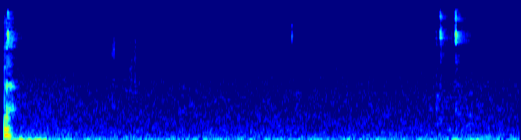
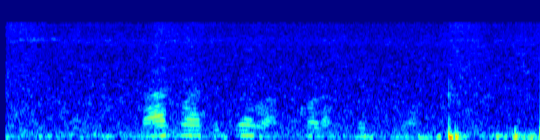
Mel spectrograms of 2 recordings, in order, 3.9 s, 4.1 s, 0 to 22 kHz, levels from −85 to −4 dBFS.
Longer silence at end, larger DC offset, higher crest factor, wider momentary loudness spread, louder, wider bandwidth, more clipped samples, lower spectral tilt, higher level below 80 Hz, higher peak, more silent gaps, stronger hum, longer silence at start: about the same, 0 s vs 0 s; neither; first, 30 dB vs 24 dB; first, 21 LU vs 15 LU; about the same, -47 LUFS vs -48 LUFS; first, 16 kHz vs 11.5 kHz; neither; about the same, -4.5 dB/octave vs -5 dB/octave; second, -60 dBFS vs -54 dBFS; about the same, -20 dBFS vs -22 dBFS; neither; neither; about the same, 0 s vs 0.05 s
